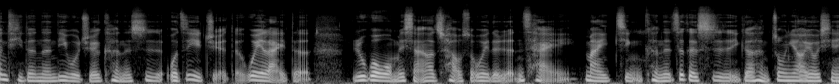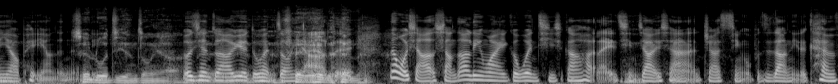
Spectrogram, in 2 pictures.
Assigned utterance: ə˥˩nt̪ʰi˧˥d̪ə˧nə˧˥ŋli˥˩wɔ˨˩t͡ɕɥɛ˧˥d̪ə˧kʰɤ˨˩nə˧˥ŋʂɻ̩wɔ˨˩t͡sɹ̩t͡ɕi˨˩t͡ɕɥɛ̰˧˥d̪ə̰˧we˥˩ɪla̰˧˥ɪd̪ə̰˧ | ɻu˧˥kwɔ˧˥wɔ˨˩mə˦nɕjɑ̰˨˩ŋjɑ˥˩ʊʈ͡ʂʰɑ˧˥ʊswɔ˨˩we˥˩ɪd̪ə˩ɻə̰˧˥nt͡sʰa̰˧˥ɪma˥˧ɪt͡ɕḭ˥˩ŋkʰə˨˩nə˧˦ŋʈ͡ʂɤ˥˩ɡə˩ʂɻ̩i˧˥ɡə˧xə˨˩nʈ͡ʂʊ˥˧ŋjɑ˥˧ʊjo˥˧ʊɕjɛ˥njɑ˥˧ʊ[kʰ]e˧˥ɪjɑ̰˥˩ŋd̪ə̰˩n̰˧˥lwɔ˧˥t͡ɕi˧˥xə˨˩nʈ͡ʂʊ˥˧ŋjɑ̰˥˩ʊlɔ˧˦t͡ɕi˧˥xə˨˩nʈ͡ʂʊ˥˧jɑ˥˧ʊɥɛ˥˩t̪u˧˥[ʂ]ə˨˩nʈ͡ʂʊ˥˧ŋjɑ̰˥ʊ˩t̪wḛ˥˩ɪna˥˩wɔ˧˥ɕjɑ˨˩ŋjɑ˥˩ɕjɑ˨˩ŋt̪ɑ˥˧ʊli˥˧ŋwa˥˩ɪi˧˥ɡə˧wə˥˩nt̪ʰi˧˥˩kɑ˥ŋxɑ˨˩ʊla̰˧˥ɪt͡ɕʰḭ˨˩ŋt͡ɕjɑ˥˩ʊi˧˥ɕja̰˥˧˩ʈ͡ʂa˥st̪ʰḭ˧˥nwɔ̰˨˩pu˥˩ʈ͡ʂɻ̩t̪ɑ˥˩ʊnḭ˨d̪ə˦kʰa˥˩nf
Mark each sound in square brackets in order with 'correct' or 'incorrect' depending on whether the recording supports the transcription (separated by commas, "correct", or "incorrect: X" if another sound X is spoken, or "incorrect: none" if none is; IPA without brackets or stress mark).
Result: incorrect: pʰ, incorrect: x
